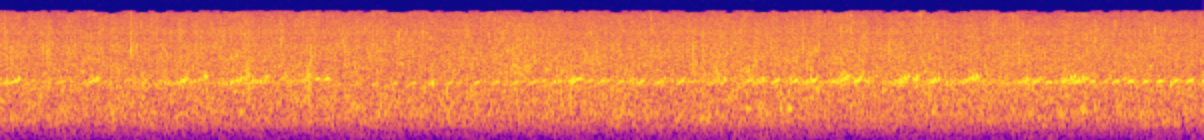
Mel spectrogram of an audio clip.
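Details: Kajika frog by a clear stream, its high pulsed notes fainter and broken into short bursts, partly masked by loud, steady rushing water.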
